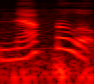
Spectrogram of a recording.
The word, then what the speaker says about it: Nephila: This particular one, the Nephila orb spider, which I'll spell that for you in case you want to look this up. It's N-E-P-H-I-L-A.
